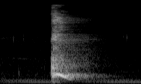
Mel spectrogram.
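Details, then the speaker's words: Effective-cough demonstration by an adult, done after deep breathing to clear airway secretions into a sputum pot: a single strong, abrupt cough burst. "Hai usahakan batuknya kuat agar Secret keluar dengan baik"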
